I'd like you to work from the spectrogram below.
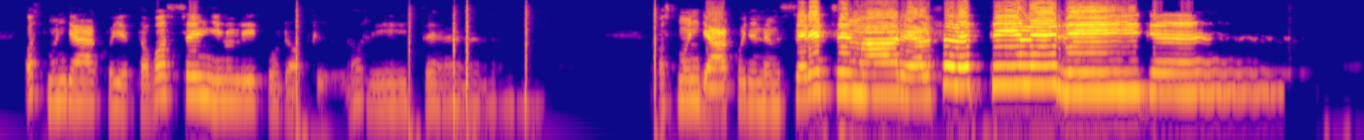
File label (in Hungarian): nyelvjaras gyujtesek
